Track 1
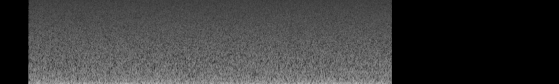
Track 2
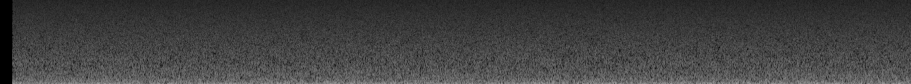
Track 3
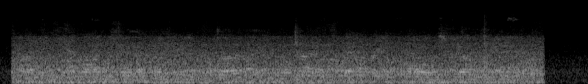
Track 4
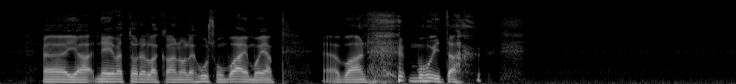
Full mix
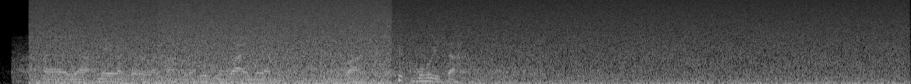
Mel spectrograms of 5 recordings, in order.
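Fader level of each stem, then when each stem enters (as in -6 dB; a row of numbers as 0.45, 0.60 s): -2.0, +1.5, -6.0, -1.0 dB; 0.00, 1.45, 0.00, 0.00 s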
